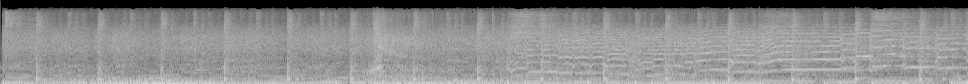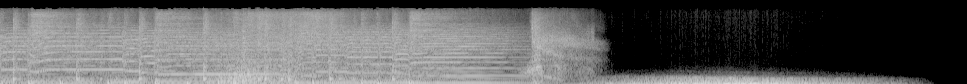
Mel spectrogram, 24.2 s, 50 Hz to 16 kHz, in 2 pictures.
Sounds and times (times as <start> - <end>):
Music: 0.0 - 19.5.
